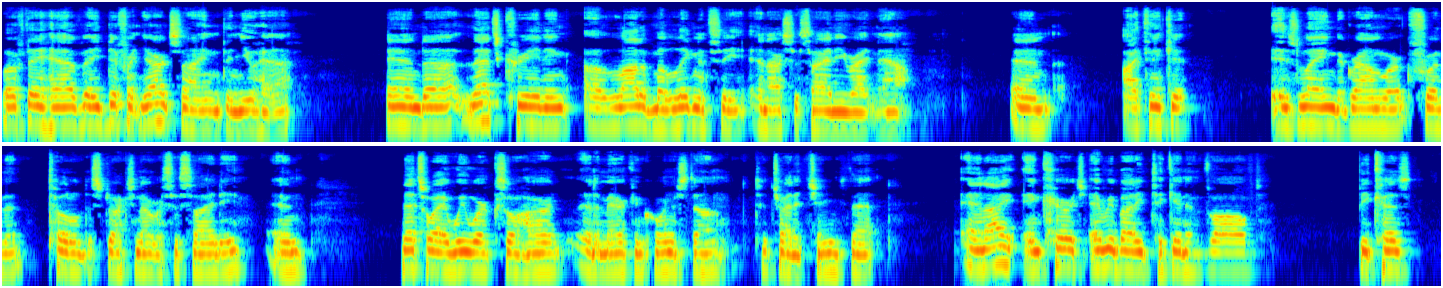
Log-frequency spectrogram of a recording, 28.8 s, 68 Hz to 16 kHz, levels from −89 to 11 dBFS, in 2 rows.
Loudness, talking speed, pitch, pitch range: -18 LUFS, 130 wpm, 130 Hz, 125-135 Hz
